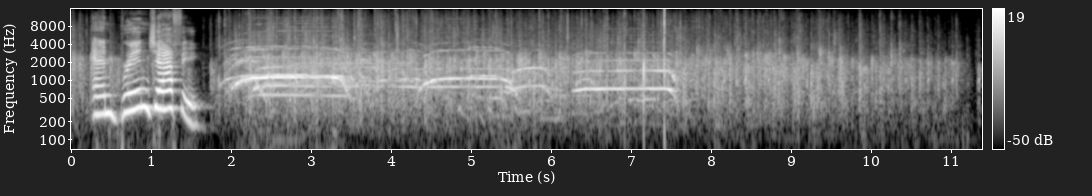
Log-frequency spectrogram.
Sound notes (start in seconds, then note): 1.7 audience applauding; 1.8 audience cheering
